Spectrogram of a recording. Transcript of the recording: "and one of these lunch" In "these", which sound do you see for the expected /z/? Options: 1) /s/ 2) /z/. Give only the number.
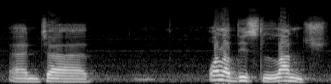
1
